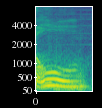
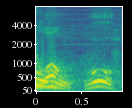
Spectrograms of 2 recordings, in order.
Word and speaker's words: Wu: Wu. Hindi ba ito Willie Ong? Mr. Wu po. Wu. Mr. Wong.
